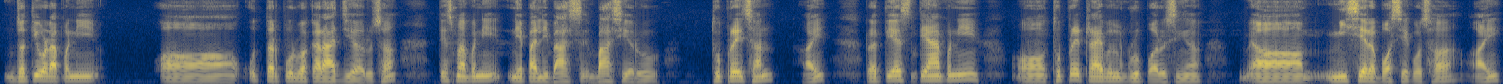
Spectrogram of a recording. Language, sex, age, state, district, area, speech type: Nepali, male, 30-45, West Bengal, Darjeeling, rural, spontaneous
